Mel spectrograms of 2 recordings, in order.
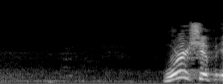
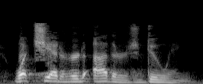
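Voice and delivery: normal talking voice

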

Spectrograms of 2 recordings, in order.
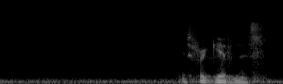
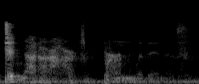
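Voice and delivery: whispered in awe, barely voiced; hushed whisper; 7 dB quieter than usual. Disciples recalling the walk to Emmaus, whispered. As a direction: breathe it like a remembered secret.

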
